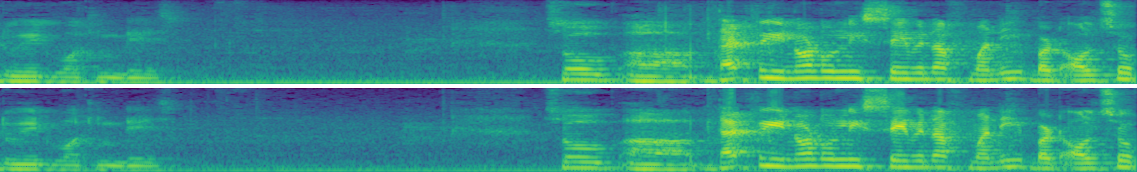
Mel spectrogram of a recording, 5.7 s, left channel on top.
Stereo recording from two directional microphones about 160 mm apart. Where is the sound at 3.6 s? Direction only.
5° right (ahead or behind).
